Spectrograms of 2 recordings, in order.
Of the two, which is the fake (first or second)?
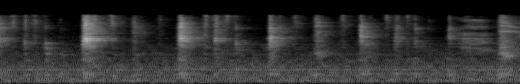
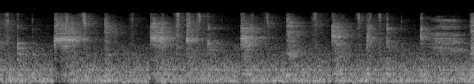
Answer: first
